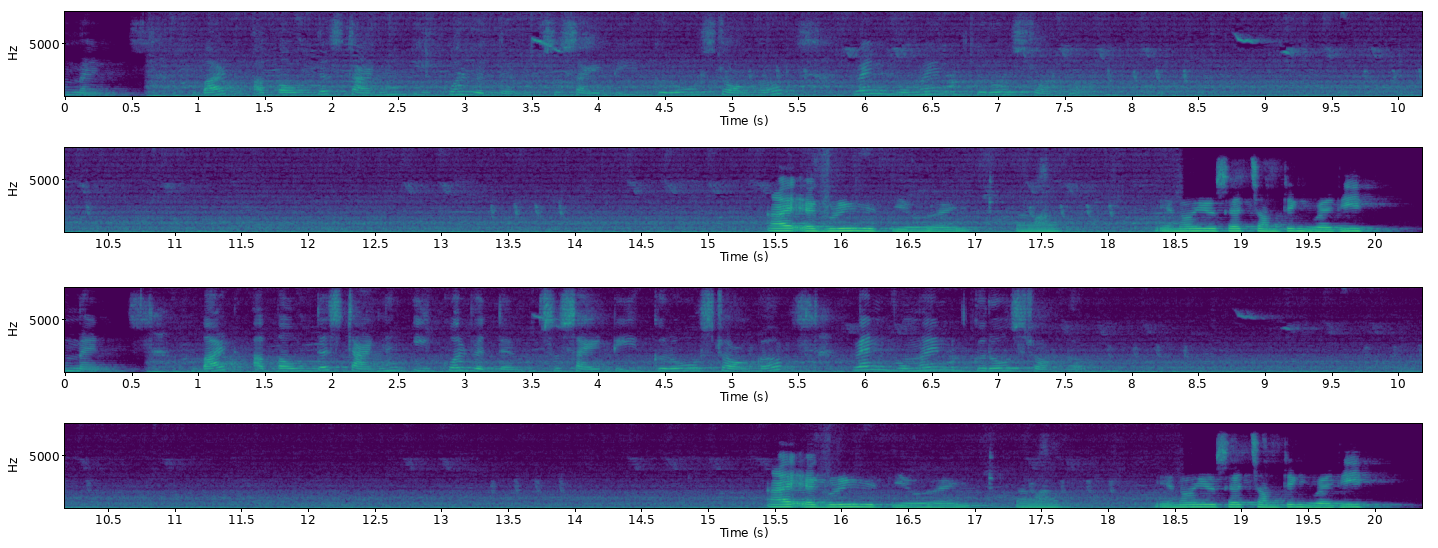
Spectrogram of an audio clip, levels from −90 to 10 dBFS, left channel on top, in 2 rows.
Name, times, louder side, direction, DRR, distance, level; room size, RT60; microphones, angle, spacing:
voice 1, 0.0-7.7, right 2 dB, 70° right, 3 dB, 2.7 m, -36 dB
sound 1, 0.6-18.6, left 1 dB, 60° left, 2.2 m, -37 dB
voice 2, 15.4-17.0 17.3-17.7 18.4-20.0, left 1 dB, 10° left, 6 dB, 1.3 m, -24 dB
22.0 x 17.5 x 8.5 m, 0.75 s
head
